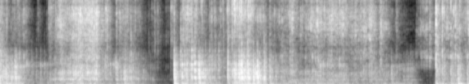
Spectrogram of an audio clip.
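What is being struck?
Small flat glass gems on a wooden surface.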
